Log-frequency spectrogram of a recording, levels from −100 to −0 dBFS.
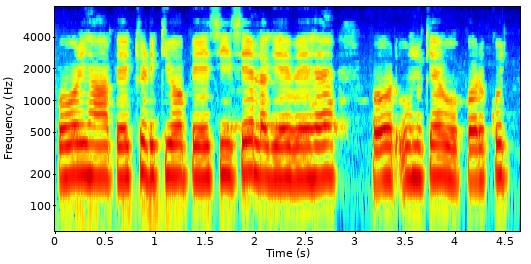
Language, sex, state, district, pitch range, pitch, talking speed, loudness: Hindi, male, Uttar Pradesh, Saharanpur, 180-195 Hz, 185 Hz, 170 wpm, -13 LUFS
